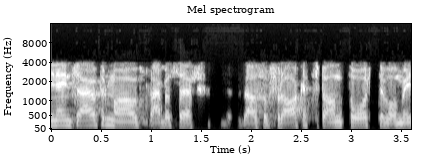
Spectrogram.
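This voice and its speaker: At a moderate pace, a man uses an ordinary speaking voice with a fairly high pitch and fairly even intonation. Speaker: doctoral researcher. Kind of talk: casual interview explaining a study. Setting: phone call. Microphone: poor phone line, hard to hear.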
